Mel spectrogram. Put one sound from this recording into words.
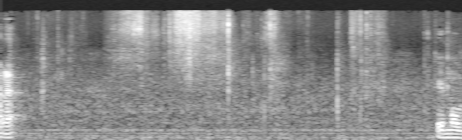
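A plastic sleeve rustles and crinkles as a phone is handled.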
